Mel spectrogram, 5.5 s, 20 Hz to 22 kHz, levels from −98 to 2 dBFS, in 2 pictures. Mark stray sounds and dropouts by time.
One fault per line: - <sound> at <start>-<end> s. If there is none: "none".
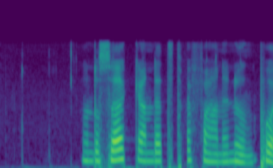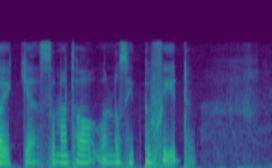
- dropout at 1.8-1.9 s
